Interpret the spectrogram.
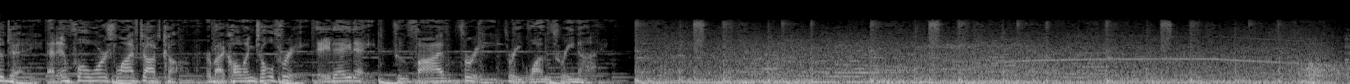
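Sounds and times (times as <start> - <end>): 
speech: 0.0 - 6.1
steady engine rumble at a classic car show in Austin Texas: 6.4 - 13.4.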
